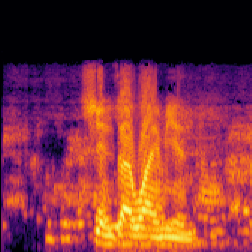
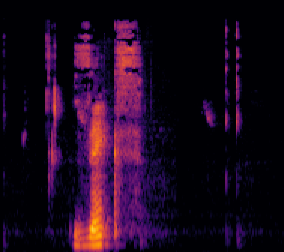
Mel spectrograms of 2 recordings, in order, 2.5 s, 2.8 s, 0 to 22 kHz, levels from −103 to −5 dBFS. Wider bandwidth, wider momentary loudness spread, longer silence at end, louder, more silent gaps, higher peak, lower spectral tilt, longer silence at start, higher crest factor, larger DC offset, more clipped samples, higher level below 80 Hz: second, 8 kHz vs 16 kHz; second, 19 LU vs 24 LU; second, 0 s vs 0.45 s; first, -12 LUFS vs -30 LUFS; neither; first, -2 dBFS vs -12 dBFS; about the same, -5 dB/octave vs -4 dB/octave; second, 0.05 s vs 0.45 s; second, 14 dB vs 22 dB; neither; neither; first, -54 dBFS vs -78 dBFS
